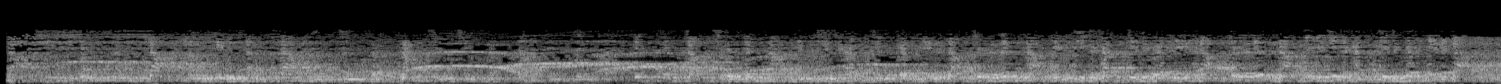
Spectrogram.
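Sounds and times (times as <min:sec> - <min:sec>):
crowd chanting: 0:00.1 - 0:15.0.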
